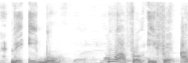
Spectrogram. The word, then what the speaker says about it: Igbo: Baston, Among the Igbos of Nigeria, he said, and it's correct, that the closest way to actually spell the word as it is pronounced is I-B-W-O, is Igbo.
